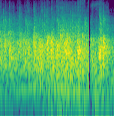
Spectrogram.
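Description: An audience claps together in steady, dense applause that holds at an even level throughout, with a brief dip near the end before it swells again. No one speaks.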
